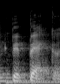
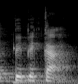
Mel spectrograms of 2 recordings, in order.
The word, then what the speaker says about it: PPK: Mas na verdade não se pronuncia pepeca, se pronuncia PPK. O K é mais forte.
